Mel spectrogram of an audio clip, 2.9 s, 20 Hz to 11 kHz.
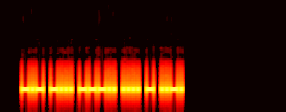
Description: Morse code, heard as a keyed tone, about 50 wpm, 700 Hz. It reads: KB8HTF
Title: USA Call Signs 50wpm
